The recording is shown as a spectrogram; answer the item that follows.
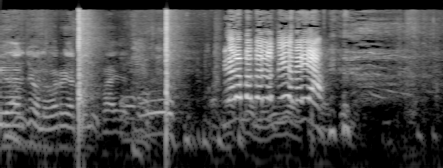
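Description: Two sharp slaps of a rubber sandal, about a second apart, among excited voices, with a high-pitched shriek or laugh about two seconds in.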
